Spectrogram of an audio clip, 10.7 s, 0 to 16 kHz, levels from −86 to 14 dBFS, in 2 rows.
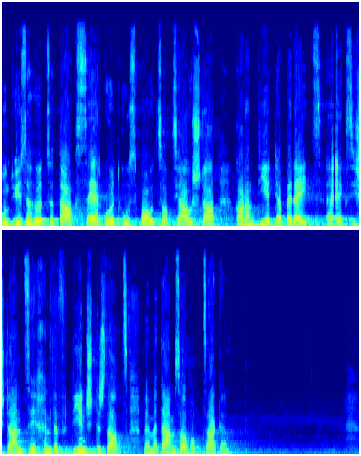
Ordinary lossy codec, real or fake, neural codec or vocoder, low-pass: none; fake; vocoder, 48 kHz, 128 mel bands, Vocos; 14.4 kHz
